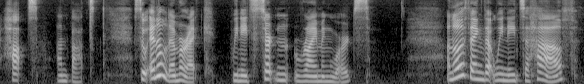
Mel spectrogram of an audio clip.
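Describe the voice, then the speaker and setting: A woman teaches a recorded home-learning lesson. She sounds out rhythms and counts syllables slowly and carefully, as a primary school teacher does. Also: mid-range voice.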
